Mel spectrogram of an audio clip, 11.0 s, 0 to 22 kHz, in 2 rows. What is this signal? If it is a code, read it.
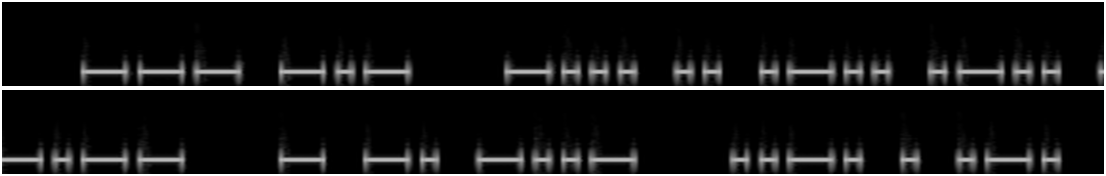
Morse code, heard as a keyed tone, about 17 wpm, 700 Hz. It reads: OK BILLY TNX FER
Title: Practice QSO - Exchange 4 - Ending - 17wpm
